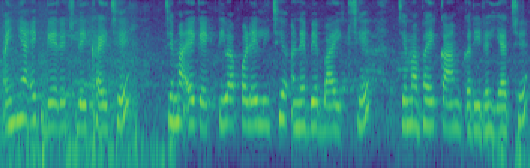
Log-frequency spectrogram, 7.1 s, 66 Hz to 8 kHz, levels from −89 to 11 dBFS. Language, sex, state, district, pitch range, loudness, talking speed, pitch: Gujarati, female, Gujarat, Gandhinagar, 205-235 Hz, -15 LUFS, 170 wpm, 220 Hz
